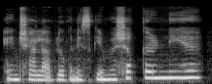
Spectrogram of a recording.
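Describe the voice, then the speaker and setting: A woman teaching Quran recitation rules, patiently repeating each syllable slowly for listeners to practice. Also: a little high, creaky, mellow, breathy edge. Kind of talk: slow tajweed lesson with drawn-out recitation.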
